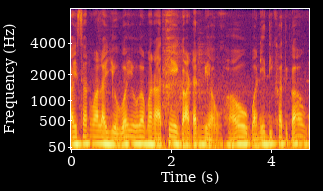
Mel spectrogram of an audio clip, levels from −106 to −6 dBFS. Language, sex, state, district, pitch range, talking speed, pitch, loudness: Chhattisgarhi, male, Chhattisgarh, Sarguja, 90-100 Hz, 190 wpm, 95 Hz, -16 LUFS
